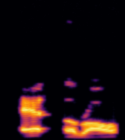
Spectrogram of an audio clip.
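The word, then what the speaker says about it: At-A-Raw (עטרה): And it's pronounced At-A-Raw, which simply means crown.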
